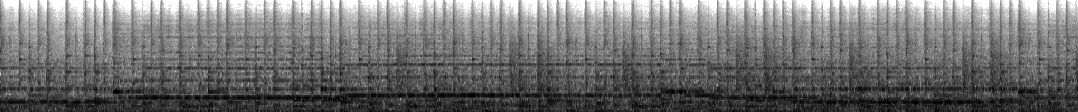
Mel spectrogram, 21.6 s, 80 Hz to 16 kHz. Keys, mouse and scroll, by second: 0.1 Tab, 0.3 r, 3.2 s, 4.3 Tab, 4.6 g, 5.2 g, 6.1 s, 7.1 scroll down 2, 7.3-7.6 scroll up 2, 7.6 shift+d, 8.0 s, 10.4 ctrl+s, 10.6-11.0 scroll down 7, 11.0-11.3 scroll up 1, 11.3 shift+click, 12.0 ctrl+p, 12.7 middle click, 12.8 scroll up 1, 13.0 click, 13.4 KP_1, 13.6 scroll up 1, 13.8 shift+middle click, 14.6 click, 15.0 shift+middle click, 15.3 scroll down 2, 15.4-16.4 shift+middle drag, 16.8-18.3 drag, 19.2 alt+h, 19.9 click, 20.1-20.6 scroll up 3, 20.6 f.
